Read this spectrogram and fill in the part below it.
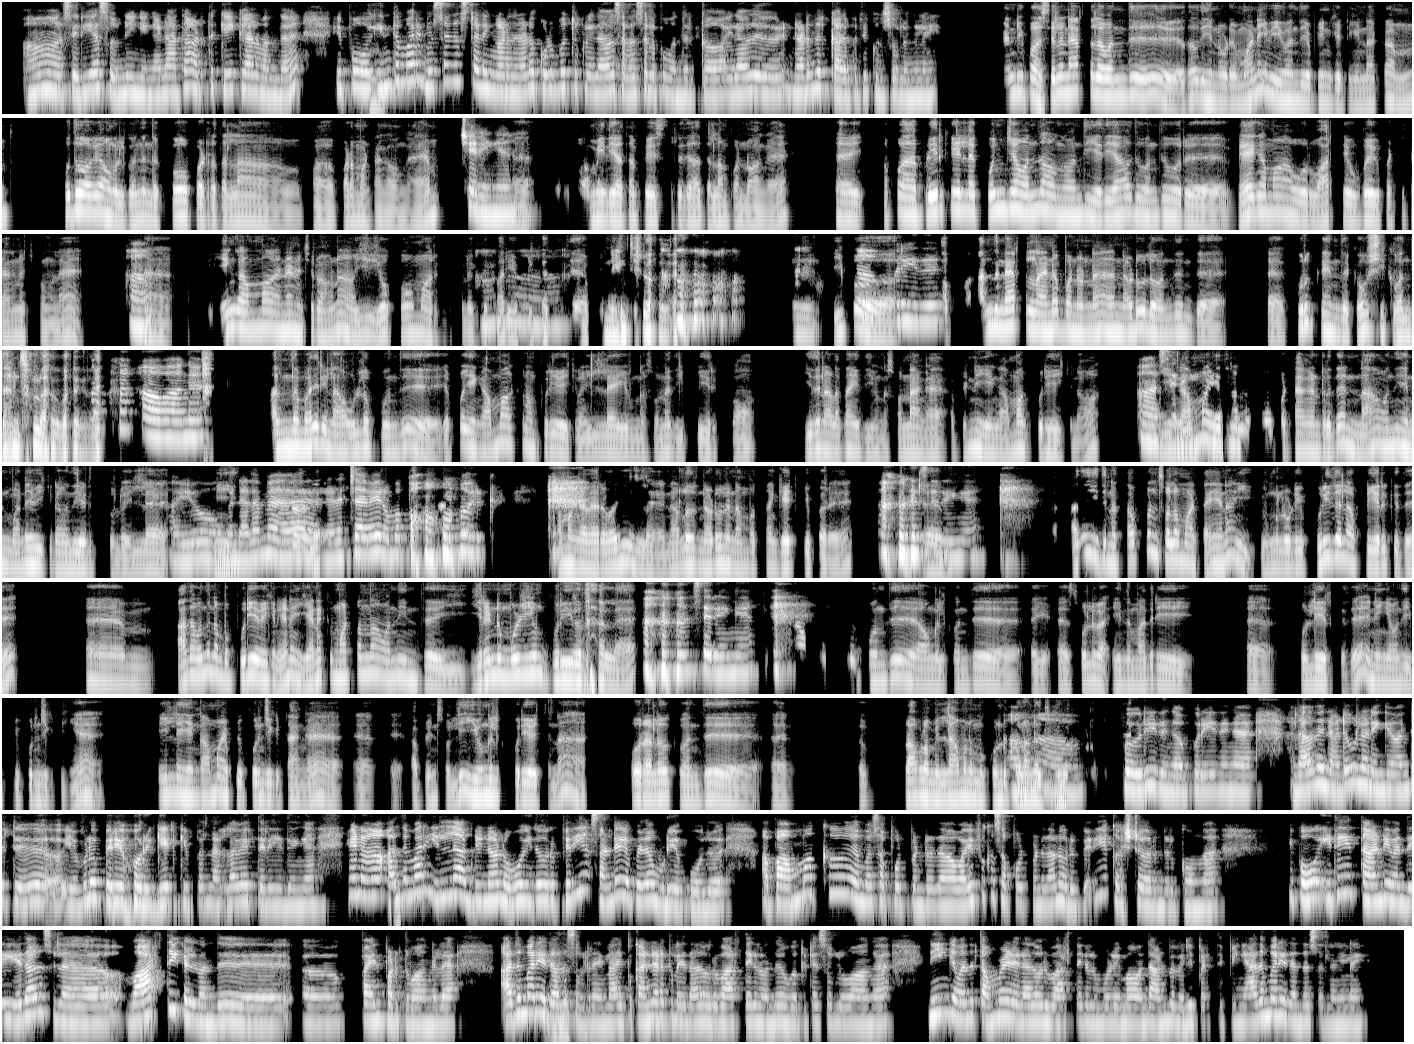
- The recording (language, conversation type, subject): Tamil, podcast, மொழி வேறுபாடு காரணமாக அன்பு தவறாகப் புரிந்து கொள்ளப்படுவதா? உதாரணம் சொல்ல முடியுமா?
- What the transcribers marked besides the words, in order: laughing while speaking: "அப்டீன்னு நினைச்சிடுவாங்க"; laugh; laughing while speaking: "சொல்லுவாங்க பாருங்களேன்"; laugh; laughing while speaking: "ரொம்ப பாவமா இருக்கு"; other background noise; laughing while speaking: "சரிங்க"; laughing while speaking: "சரிங்க"; laughing while speaking: "புரியிறதால"; unintelligible speech; drawn out: "ஆ"; chuckle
